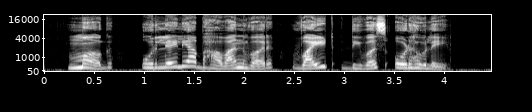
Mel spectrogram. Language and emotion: Marathi, neutral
